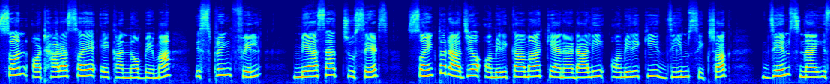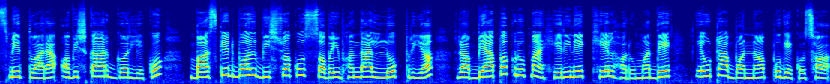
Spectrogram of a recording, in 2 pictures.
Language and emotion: Nepali, neutral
